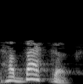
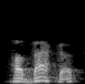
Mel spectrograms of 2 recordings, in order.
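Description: First: The stress is on the second syllable. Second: The stress is on the last syllable. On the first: "maybe you pronounce it Habakkuk" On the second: "the emphasis is on the last syllable, not the second. It doesn't rhyme with tobacco"

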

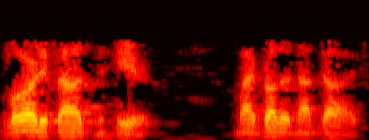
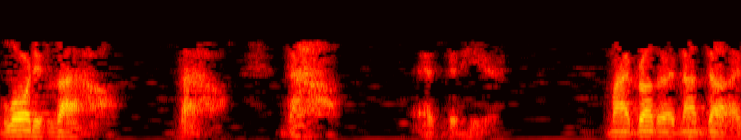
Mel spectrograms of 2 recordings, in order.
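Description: First: The stress falls on the word if. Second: The stress falls on the word thou.

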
